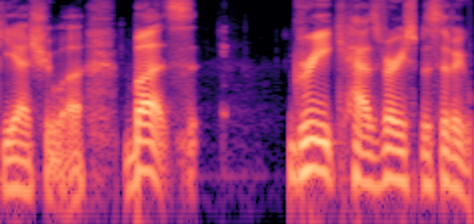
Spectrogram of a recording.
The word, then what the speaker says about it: Yeshua: So Jesus would have been called Yeshua. But Greek has very specific rules for like in his actual culture Jesus would have been called something like Yeshua.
